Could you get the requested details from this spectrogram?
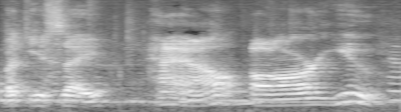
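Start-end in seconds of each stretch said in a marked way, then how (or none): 1.1-2.9 "How are you?" drawn out very slowly, lips kept still; slow ventriloquist drill. Shown as a demonstration. Teacher models the right way for the child, slow and still-lipped. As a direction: stretch each word of "How are you?" without moving the lips. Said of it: "Twenty-five times".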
